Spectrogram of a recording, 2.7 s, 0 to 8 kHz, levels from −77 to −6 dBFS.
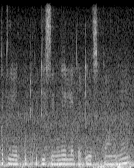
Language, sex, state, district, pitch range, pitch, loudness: Tamil, female, Tamil Nadu, Chennai, 205-220 Hz, 210 Hz, -17 LUFS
